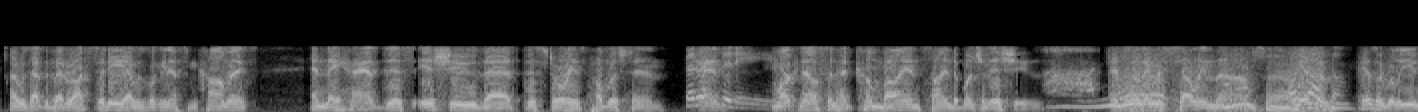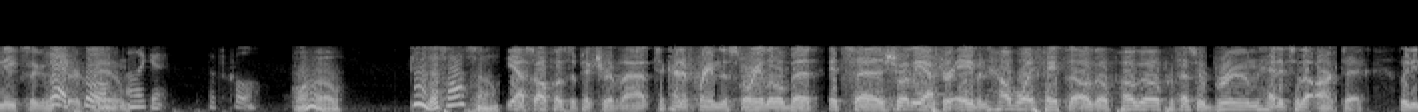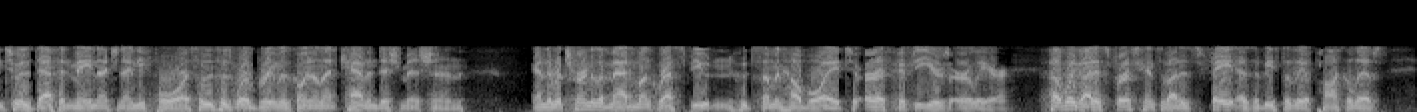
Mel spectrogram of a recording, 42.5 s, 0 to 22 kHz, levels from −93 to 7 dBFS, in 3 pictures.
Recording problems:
distortion; heavy; 15% of the sound clipped
garbled, watery; badly; nothing above 4 kHz

